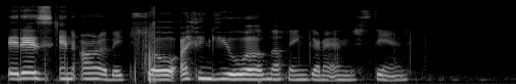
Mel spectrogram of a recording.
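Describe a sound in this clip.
A girl talks with animation close to a phone microphone.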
